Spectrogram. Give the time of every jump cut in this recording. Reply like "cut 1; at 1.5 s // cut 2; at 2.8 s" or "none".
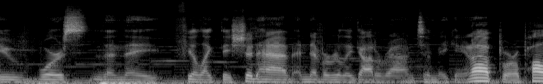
none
